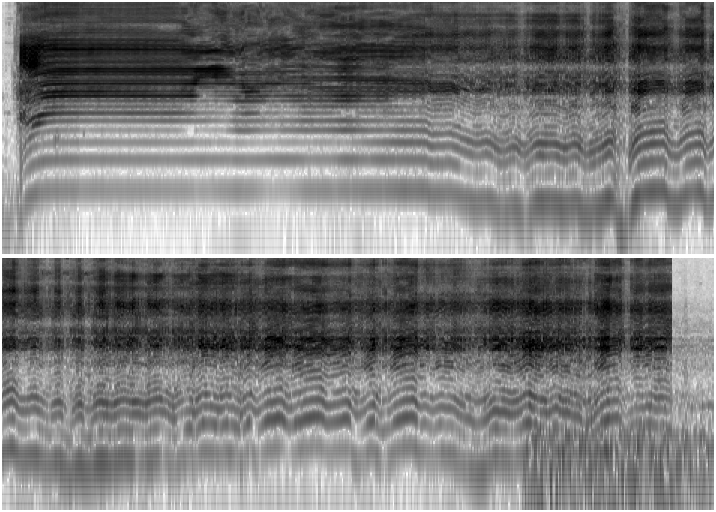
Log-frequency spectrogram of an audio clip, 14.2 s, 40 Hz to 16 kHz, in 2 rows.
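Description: A die-cast Tomica Nissan Fairlady Z 2008 coupe model body being polished with a small rotary tool, a loud steady whine that dips and wavers in pitch as the bit presses on the metal, running continuously throughout.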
